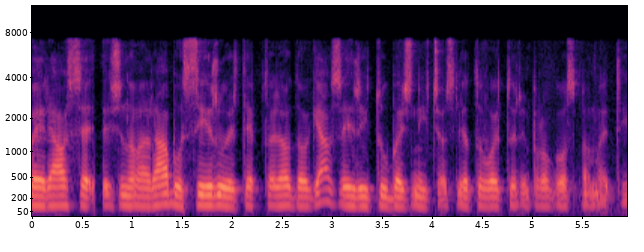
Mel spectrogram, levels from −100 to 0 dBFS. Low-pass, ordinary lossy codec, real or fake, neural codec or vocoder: 7.2 kHz; MP3, 96 kbps; real; none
